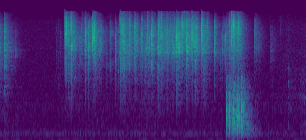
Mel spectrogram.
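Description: Dice rattle briskly in a cupped hand.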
